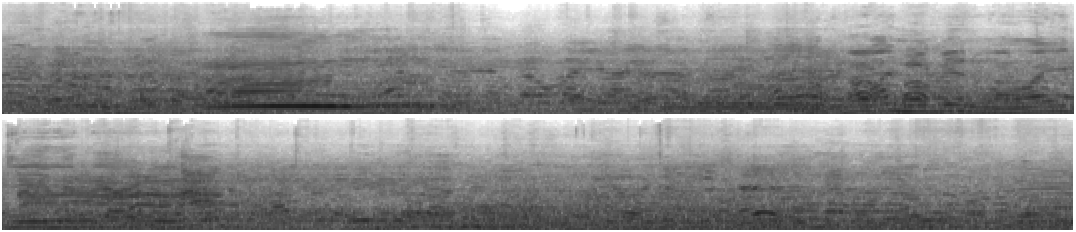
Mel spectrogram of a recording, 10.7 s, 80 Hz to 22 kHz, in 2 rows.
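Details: Sahiwal bull calves at a crowded cattle market in Jamalpur, Bangladesh, 28 June 2025. A short, flat, low moo rises above the din, followed by steady human chatter and bargaining voices throughout.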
